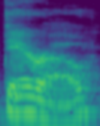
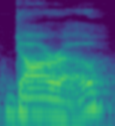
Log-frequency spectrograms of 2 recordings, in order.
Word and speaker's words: Darrow: the main character's perspective, Darrow. Daro, depending on how you're going to pronounce it, but Darrow is how I read it in my brain.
